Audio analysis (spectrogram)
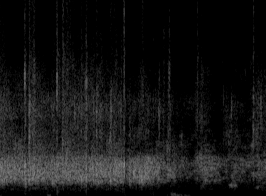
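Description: A crowd applauds steadily, a dense wash of many hands clapping together at moderate distance, sustained throughout without a break and easing slightly toward the end.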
